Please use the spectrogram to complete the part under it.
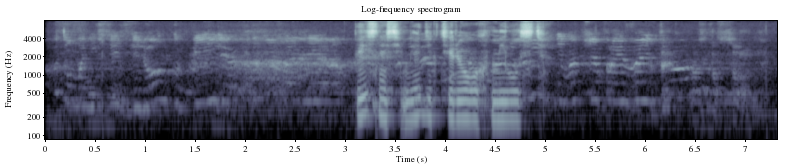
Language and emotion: Russian, neutral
